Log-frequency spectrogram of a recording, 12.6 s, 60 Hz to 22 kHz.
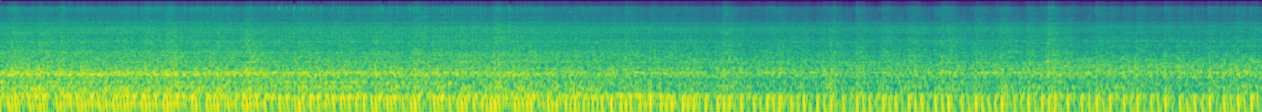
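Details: Yamaha XS1B twin after carbs rebuilt three times, airbox refitted, dead cylinder tune and throttle screws wound evenly for about 1000 rpm idle: steady, even idle, no misfire or hunting, both cylinders pulling evenly; normal idle.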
